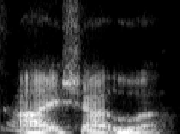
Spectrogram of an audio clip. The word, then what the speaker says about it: Esau: all right awesome Pam put uh how to pronounce Esau it's it's a shaa if that helps Adam means Chief or First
